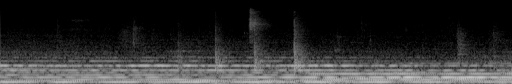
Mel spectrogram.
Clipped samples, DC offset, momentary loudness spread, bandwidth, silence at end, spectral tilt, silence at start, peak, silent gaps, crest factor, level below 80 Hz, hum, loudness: under 0.1%; under 0.1%; 4 LU; 12 kHz; 0 s; -9 dB/octave; 0 s; -8 dBFS; none; 12 dB; -42 dBFS; none; -22 LUFS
